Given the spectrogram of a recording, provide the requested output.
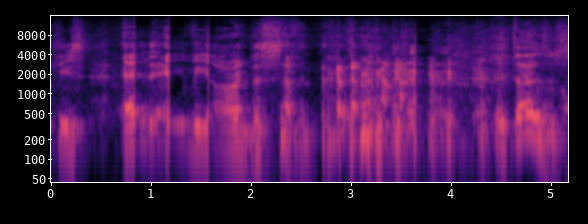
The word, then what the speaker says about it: Aveyard: How do you pronounce it? Aveyard.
